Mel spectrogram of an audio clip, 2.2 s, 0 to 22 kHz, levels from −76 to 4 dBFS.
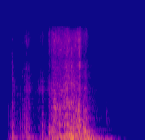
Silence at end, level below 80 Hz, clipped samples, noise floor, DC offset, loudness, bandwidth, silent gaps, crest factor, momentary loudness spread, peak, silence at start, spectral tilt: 0.5 s; -40 dBFS; under 0.1%; -64 dBFS; under 0.1%; -35 LUFS; 11.5 kHz; none; 20 dB; 19 LU; -18 dBFS; 0.15 s; -4.5 dB/octave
